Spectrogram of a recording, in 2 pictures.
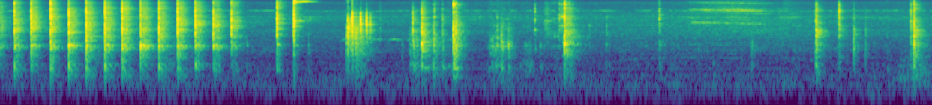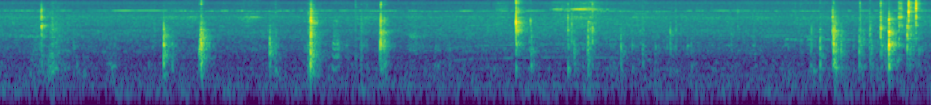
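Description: Steel screwdriver tip clicking and scraping against the circlips and bearing caps of a propeller shaft's universal joint (cross joint) as the circlips are pried out. A quick run of about eight metallic clicks a second for the first three seconds, then scattered single clicks and taps.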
